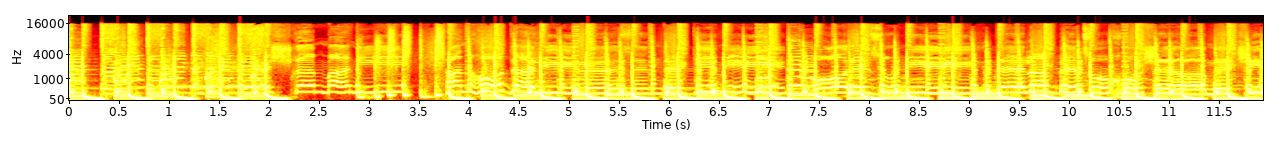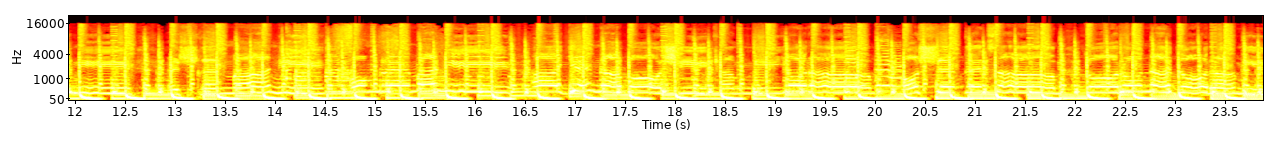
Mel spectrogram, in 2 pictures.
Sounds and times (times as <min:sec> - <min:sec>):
House music: 0:00.0 - 0:23.8.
